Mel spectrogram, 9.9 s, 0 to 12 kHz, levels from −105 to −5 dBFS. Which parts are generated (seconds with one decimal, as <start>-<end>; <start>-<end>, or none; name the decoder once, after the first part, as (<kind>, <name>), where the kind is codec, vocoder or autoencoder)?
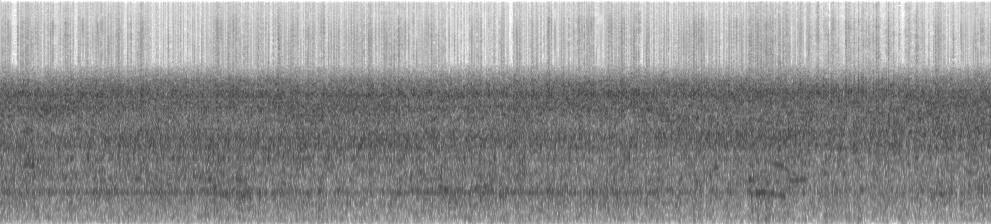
8.1-9.2 (autoencoder, DAC-VAE)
